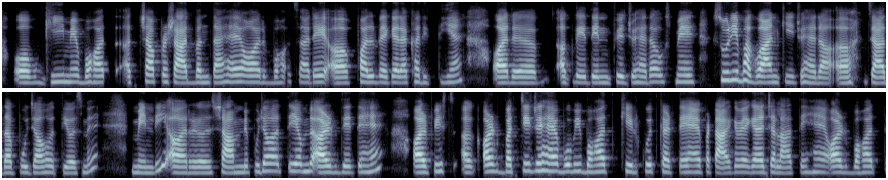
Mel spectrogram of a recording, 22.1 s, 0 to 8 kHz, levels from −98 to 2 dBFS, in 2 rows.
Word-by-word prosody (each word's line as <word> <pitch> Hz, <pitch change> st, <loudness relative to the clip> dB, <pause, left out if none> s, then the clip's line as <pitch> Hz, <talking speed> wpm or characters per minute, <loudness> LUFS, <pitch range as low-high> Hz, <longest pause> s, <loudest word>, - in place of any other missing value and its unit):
और 205 Hz, 0 st, +1 dB
घी 225 Hz, +1 st, -6 dB
में 225 Hz, -2 st, -4 dB
बहुत 215 Hz, 0 st, 0 dB, 0.3 s
अच्छा 230 Hz, +3 st, +1 dB
प्रसाद 225 Hz, -4 st, +2 dB
बनता 205 Hz, -1 st, -2 dB
है 230 Hz, 0 st, +1 dB
और 220 Hz, -1 st, 0 dB
बहुत 205 Hz, +4 st, -11 dB
सारे 215 Hz, 0 st, -1 dB
अ, 195 Hz, 0 st, +3 dB, 0.2 s
फल 220 Hz, -2 st, +3 dB
वगैरह 205 Hz, 0 st, +1 dB
खरीदती 205 Hz, -1 st, -9 dB
हैं 230 Hz, +4 st, -3 dB, 0.4 s
और 200 Hz, 0 st, +5 dB, 0.6 s
अगले 210 Hz, 0 st, -1 dB
दिन 200 Hz, 0 st, -3 dB
फिर 215 Hz, -2 st, -1 dB
जो 210 Hz, -, -5 dB
है 205 Hz, -, -3 dB
ना 230 Hz, -, 0 dB
उसमें 225 Hz, 0 st, -3 dB, 0.3 s
सूर्य 290 Hz, 0 st, +3 dB
भगवान 215 Hz, -5 st, +5 dB
की 220 Hz, -2 st, -8 dB
जो 215 Hz, -, -6 dB
है 200 Hz, -1 st, -2 dB
रा 190 Hz, -1 st, 0 dB
अ, 195 Hz, +1 st, 0 dB, 0.2 s
ज़्यादा 200 Hz, -1 st, +3 dB
पूजा 205 Hz, -1 st, -2 dB
होती 210 Hz, 0 st, -5 dB
है 190 Hz, 0 st, -1 dB
उसमें, 215 Hz, -, -10 dB, 0.5 s
मेनली। 200 Hz, -2 st, -2 dB
और 200 Hz, -1 st, +2 dB
शाम 200 Hz, -1 st, +3 dB
में 210 Hz, +1 st, -6 dB
पूजा 255 Hz, +2 st, 0 dB
होती 255 Hz, 0 st, -3 dB
है, 255 Hz, -, +4 dB
हम 250 Hz, -, -3 dB
लोग 255 Hz, -, +3 dB
अर्ग 210 Hz, 0 st, +8 dB
देते 210 Hz, 0 st, -4 dB
हैं 245 Hz, +9 st, -3 dB, 0.4 s
और 210 Hz, 0 st, +8 dB
फिर 245 Hz, +1 st, -2 dB
स 255 Hz, -, -24 dB
अ, 210 Hz, -, 0 dB
और 240 Hz, +1 st, +6 dB, 0.2 s
बच्चे 235 Hz, +3 st, +2 dB
जो 265 Hz, +2 st, +3 dB
हैं 255 Hz, -2 st, +5 dB
वो 240 Hz, -, +1 dB
भी 250 Hz, +1 st, -3 dB
बहुत 235 Hz, +1 st, 0 dB, 0.2 s
खेल-खुद 235 Hz, 0 st, -3 dB
करते 215 Hz, -1 st, -1 dB
हैं, 220 Hz, 0 st, +3 dB
पटाखे 215 Hz, 0 st, +2 dB
वगैरह 210 Hz, 0 st, +4 dB
चलाते 195 Hz, 0 st, -4 dB
हैं 220 Hz, 0 st, -6 dB
और 210 Hz, +1 st, +2 dB
बहुत 210 Hz, +1 st, -3 dB
215 Hz, 185 wpm, -25 LUFS, 205-230 Hz, 0.6 s, अर्ग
